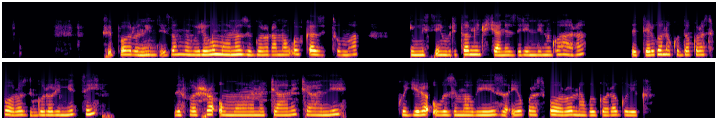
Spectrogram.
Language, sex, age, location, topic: Kinyarwanda, female, 25-35, Nyagatare, government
